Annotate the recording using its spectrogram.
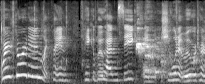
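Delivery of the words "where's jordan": high, laughing call; calling for child. Retold or imitated. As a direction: call out looking for her. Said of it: "I was like".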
